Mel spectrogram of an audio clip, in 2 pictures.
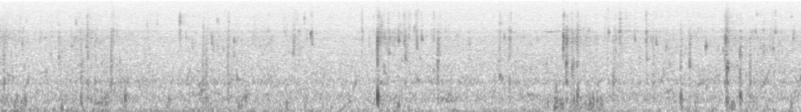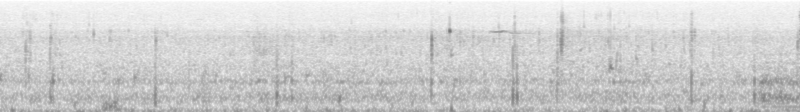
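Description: Small water sounds around a canoe drifting along the shore: water lapping and trickling against the hull, with scattered light clicks and knocks.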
